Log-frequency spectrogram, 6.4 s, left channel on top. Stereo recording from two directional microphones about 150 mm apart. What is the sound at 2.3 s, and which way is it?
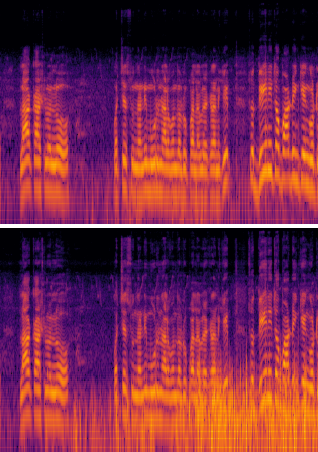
A man's voice, 40° right (ahead or behind).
